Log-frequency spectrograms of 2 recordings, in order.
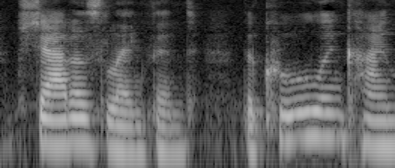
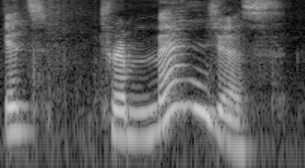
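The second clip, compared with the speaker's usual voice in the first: put-on awed boy voice; 8 semitones higher, 5 dB louder, slower than usual. Avery marvels at the spider.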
